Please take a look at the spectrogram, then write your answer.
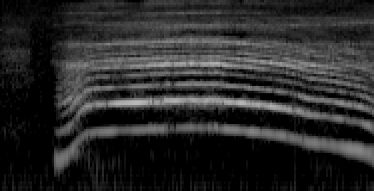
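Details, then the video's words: Domestic cat 'talking and yelling': one long drawn-out yowl lasting about three seconds. It rises sharply at the start, holds a steady whiny pitch, then sags at the end, in a quiet indoor setting. "Funny cats talking and yelling like humans"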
